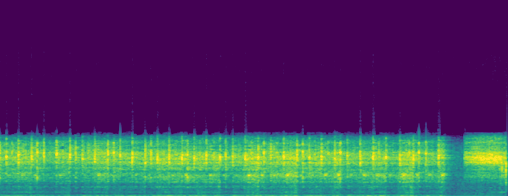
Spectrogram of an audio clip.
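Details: Harley Evolution Sportster, recorded about two years earlier when first acquired, just after an oil change and before it broke down: steady, even idle with a regular loping V-twin beat and no knocks or misses. Healthy.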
